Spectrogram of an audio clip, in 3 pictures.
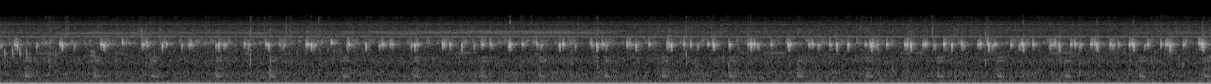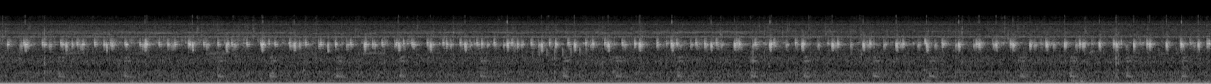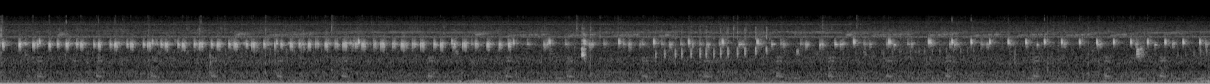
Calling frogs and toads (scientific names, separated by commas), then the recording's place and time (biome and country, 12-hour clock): Boana bischoffi, Elachistocleis bicolor, Boana faber, Sphaenorhynchus surdus
Atlantic Forest, Brazil, 11:15pm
